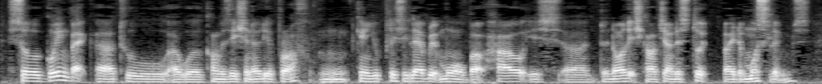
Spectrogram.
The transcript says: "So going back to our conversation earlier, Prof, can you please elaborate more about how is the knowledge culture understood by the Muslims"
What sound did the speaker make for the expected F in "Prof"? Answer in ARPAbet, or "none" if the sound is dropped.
F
